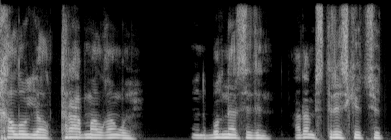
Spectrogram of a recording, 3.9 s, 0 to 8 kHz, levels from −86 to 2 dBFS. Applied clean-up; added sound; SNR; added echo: none; none; none; none.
